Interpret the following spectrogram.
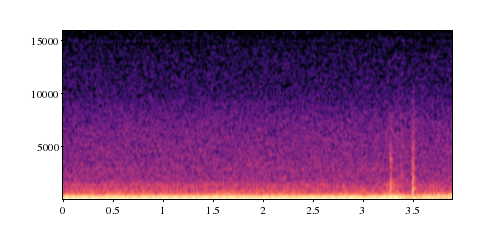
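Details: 2004 BMW 325i E46 at idle or coming to a stop: steady low drone with a faint uneven hum and vibration through the car, stopping with slight throttle; idle vibration noise, cause not identified.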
